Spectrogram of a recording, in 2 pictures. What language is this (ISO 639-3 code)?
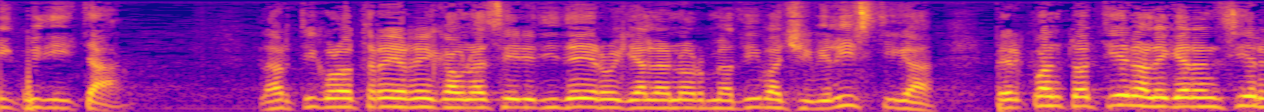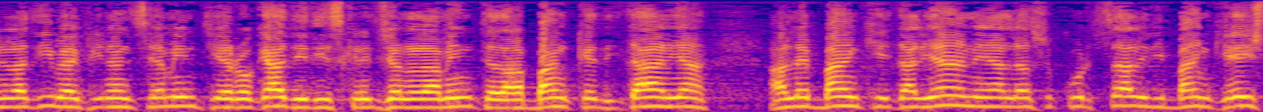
ita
